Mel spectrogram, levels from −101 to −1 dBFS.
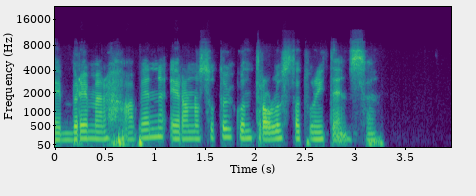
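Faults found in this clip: Opus voice compression, whole clip: speech plainly muffled and a bit hoarse, faint robotic edge. Sounds like hybrid mode, SILK below 8 kHz, CELT layer on top, excitation coded coarsely. Damage fits roughly 16 kbps, 20 ms frames.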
